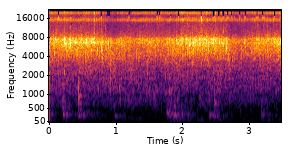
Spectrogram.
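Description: Steady sizzling of a ginger and garlic tempering frying in hot oil for mustard greens, with a few soft stirring knocks.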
